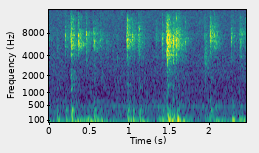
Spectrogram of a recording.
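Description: Quiet close typing of code on a computer keyboard, soft irregular bursts of keystrokes with brief pauses in between and no voice.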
